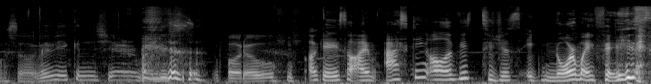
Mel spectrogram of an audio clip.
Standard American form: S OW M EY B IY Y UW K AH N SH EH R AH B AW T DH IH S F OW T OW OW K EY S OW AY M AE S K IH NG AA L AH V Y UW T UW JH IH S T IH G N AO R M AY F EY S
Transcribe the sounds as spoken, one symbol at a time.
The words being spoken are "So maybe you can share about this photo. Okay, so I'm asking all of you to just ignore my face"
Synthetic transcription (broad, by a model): S OW M EY B IY Y UW K AH N SH EH R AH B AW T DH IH F OW T OW OW K EY S OW AY M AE S K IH NG AA L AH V Y UW T UW JH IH S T IH G N AO R M AY F EY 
